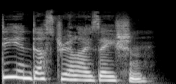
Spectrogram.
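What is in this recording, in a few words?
"deindustrialization", British English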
